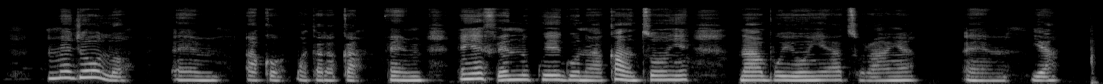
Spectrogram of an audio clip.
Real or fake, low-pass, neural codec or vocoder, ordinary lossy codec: real; 14.4 kHz; none; AAC, 48 kbps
